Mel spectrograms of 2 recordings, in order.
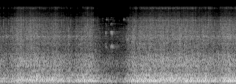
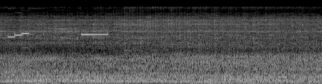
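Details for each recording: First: Evaporative air cooler fan: loud, rough whirring with one brief dip; the blower wheel's hub slips loose on the motor shaft. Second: Evaporative air cooler fan, motor tested alone without fan blade: steady even hum, no knocking, scraping or rattle, quiet; motor fine, noise likely from worn blade hub on motor shaft.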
